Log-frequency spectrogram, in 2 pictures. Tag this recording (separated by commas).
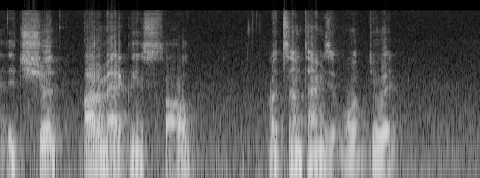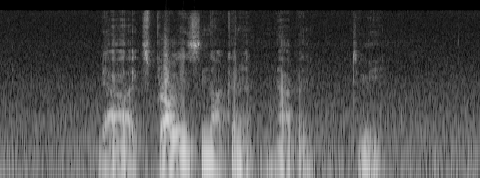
Speech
